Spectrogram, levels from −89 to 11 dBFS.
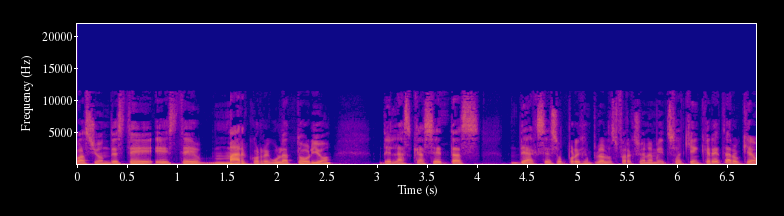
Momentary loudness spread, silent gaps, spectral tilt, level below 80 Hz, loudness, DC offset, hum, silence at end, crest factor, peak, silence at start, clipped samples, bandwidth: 7 LU; none; -4.5 dB/octave; -48 dBFS; -30 LUFS; under 0.1%; none; 0 s; 22 dB; -8 dBFS; 0 s; under 0.1%; 11.5 kHz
